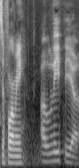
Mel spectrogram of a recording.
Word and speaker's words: Alethia: Pronounce it for me. Alethia. Alethia.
